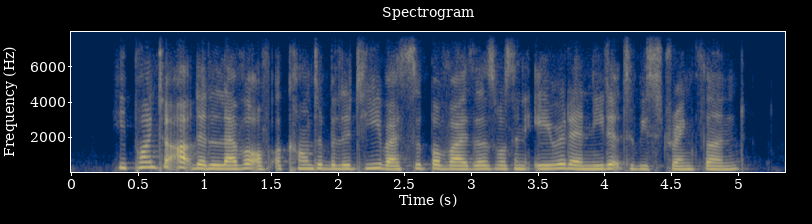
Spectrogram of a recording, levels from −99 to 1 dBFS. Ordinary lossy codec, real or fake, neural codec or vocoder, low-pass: Opus, 16 kbps; fake; codec, 16 kHz, 4.8 kbps, FACodec; 7.2 kHz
